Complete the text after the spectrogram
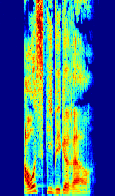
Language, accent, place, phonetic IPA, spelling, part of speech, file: German, Germany, Berlin, [ˈaʊ̯sɡiːbɪɡəʁɐ], ausgiebigerer, adjective, De-ausgiebigerer.ogg
- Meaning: inflection of ausgiebig: 1. strong/mixed nominative masculine singular comparative degree 2. strong genitive/dative feminine singular comparative degree 3. strong genitive plural comparative degree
